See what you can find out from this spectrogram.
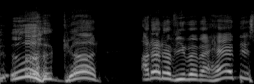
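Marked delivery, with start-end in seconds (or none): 0.1-1.0 louder, choked-up oh God; moved and embarrassed; a retold half-sob; overcome oh God. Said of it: "And I'm going".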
